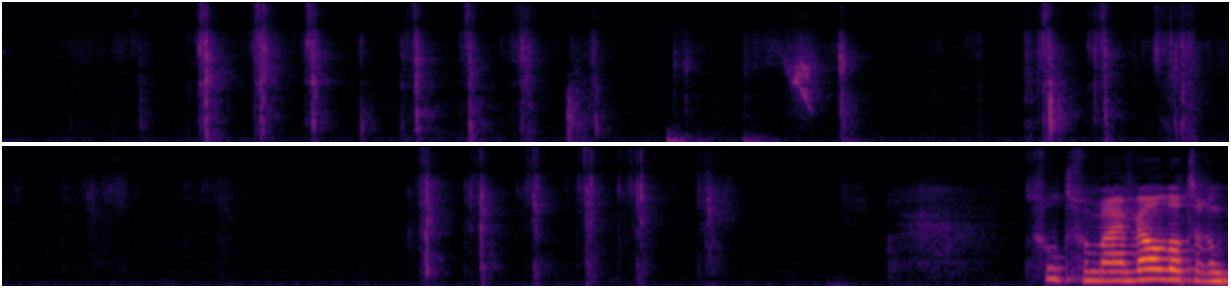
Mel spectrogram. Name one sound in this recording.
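Playing cards tap and slide softly on a table.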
